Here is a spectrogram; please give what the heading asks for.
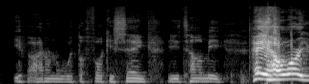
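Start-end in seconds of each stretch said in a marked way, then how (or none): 2.6-3.2 very loud, hostile-sounding, aggressive, acted out. Retelling the bank greeting: imitating an aggressive greeting. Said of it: "can't be aggressive with your tone".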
